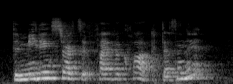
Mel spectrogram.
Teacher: My pitch rises at the end, and then you know it's an actual question and you want an answer.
